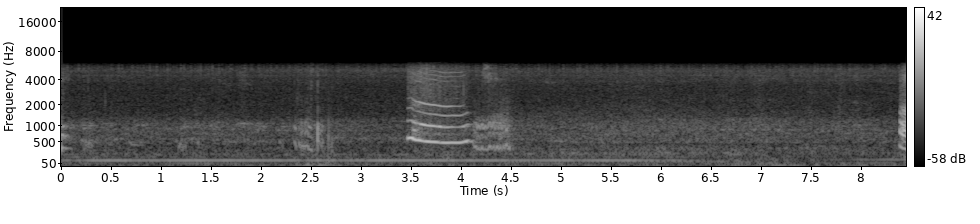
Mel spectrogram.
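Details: Indoor pet cat Bebel, a male described as pretending to know nothing after doing wrong, lets out one drawn-out, slightly bending meow midway through a quiet stretch, with a steady low hum throughout and a short sound at the end.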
